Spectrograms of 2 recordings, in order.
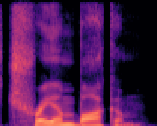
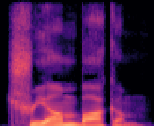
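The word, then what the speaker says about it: त्र्यम्बकम्: The word referring to the three-eyed one, Lord Shiva, is very often mispronounced as Trayambakam, but the correct phonetic strike It's triambakam.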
